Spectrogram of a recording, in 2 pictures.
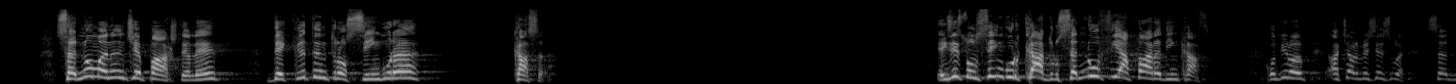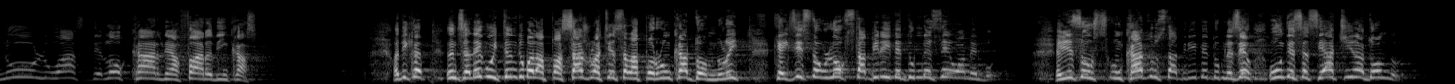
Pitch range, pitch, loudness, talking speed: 265-330 Hz, 295 Hz, -25 LUFS, 120 wpm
